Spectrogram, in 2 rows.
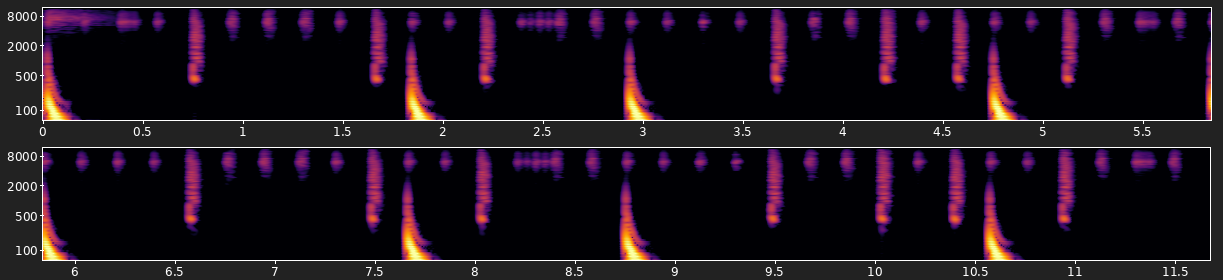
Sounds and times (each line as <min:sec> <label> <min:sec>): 0:00.0 hi hat 0:11.6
